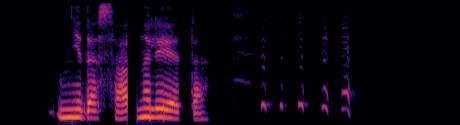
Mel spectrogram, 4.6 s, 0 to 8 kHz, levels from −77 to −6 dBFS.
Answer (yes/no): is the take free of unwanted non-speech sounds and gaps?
no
